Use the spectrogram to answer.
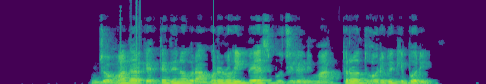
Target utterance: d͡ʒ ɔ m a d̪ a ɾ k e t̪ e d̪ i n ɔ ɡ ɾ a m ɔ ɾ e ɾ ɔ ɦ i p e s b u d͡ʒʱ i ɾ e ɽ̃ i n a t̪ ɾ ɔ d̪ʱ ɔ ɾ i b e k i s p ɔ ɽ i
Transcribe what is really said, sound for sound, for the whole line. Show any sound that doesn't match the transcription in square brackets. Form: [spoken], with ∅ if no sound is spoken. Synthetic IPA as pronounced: d͡ʒ ɔ m a d̪ a ɾ k e t̪ e d̪ i n ɔ ɡ ɾ a m ɔ ɾ e ɾ ɔ ɦ i [b] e s b u d͡ʒʱ i [l] e ɽ̃ i [m] a t̪ ɾ ɔ d̪ʱ ɔ ɾ i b e k i [∅] p ɔ [ɾ] i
